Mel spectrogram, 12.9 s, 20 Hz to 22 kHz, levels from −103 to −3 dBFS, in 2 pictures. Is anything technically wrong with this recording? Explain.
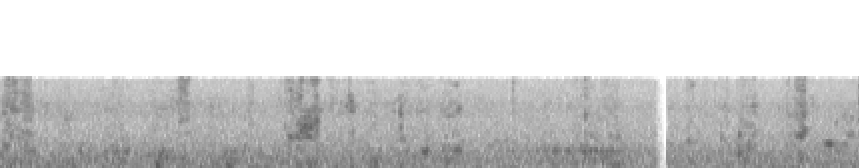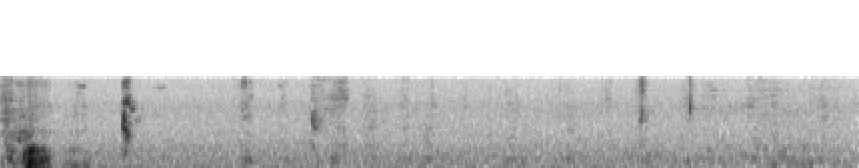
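Yes, there are two faults in this speech, which comes through a call path that cuts off everything above 4 kHz.

From 4.92 s to 5.03 s there is a short stall from a late packet. The jitter buffer ran dry, and the receiver stretched the last sound for about 86 ms until the packet arrived. Nothing is lost, but a sound hangs on with a slight buzz or dip. On a spectrogram it shows as a smeared, repeated band.

From 10.09 s to 10.67 s there is a jitter buffer speed-up. The buffer held too much audio, so pitch-period slices adding up to roughly a tenth of a second were cut out. Playback runs at about 114% with unchanged pitch and sounds hurried. The waveform looks compressed in time.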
